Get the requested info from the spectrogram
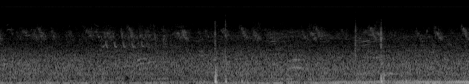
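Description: Football being kicked on a grass pitch: a sharp thud about two seconds in and a lighter one nearly two seconds later, over field ambience with faint shouts of players and high chirps.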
